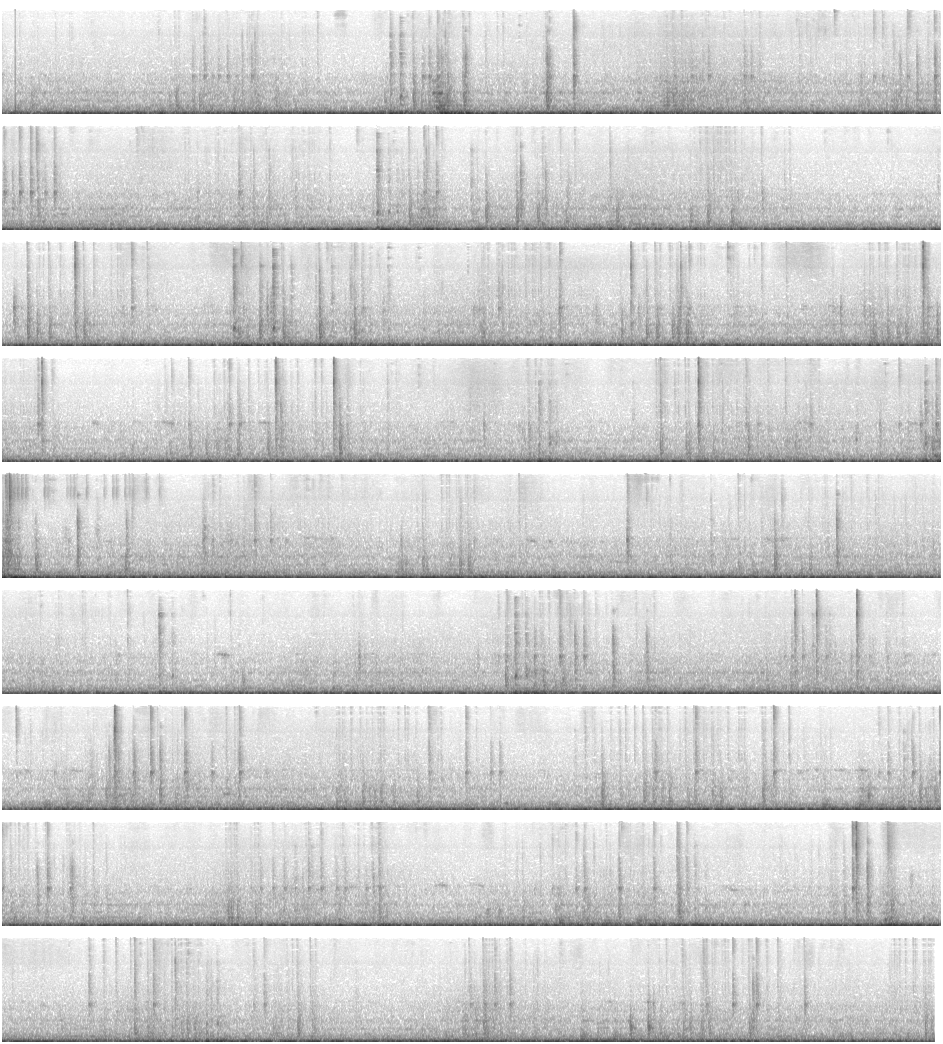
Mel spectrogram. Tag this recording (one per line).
cabin
rattle
shipscabin
ocean
ship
